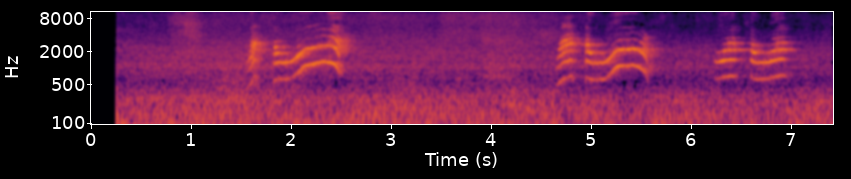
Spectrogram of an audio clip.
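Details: Pet Indian ringneck parakeet, raised at home and said to speak fluent Hindi including words like 'mummy' and 'papa', gives three drawn-out, arched, harmonic vocal phrases spaced a few seconds apart in a small quiet room.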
